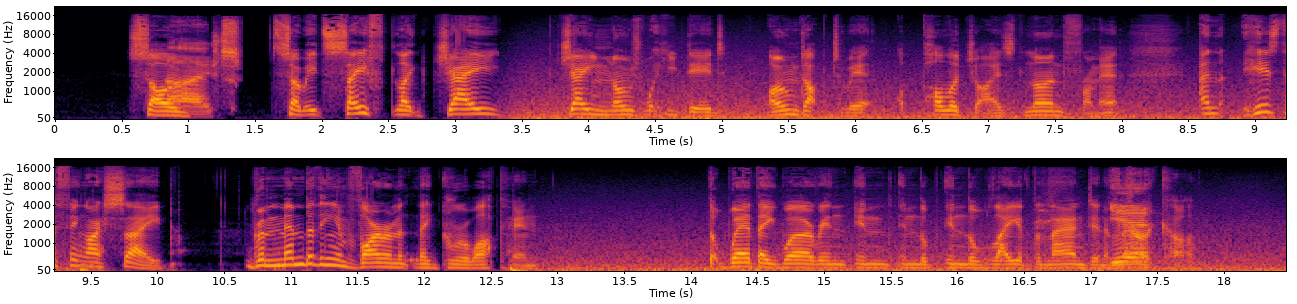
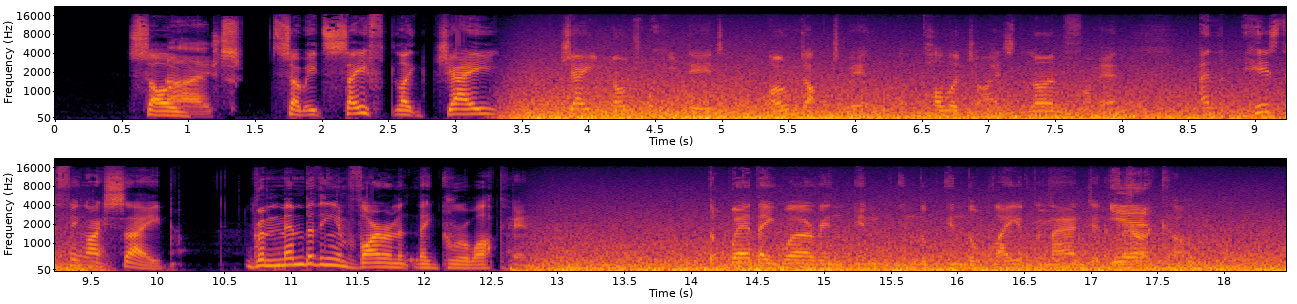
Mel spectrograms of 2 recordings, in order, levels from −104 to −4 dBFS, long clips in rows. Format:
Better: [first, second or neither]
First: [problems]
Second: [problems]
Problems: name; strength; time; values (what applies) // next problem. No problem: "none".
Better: first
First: wind noise on the microphone; occasional gusts; from 3.5 to 9.5 s and from 13 s on; 20 dB below the speech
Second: wind noise on the microphone; heavy; from 3.5 to 9.5 s and from 13 s on; 5 dB below the speech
